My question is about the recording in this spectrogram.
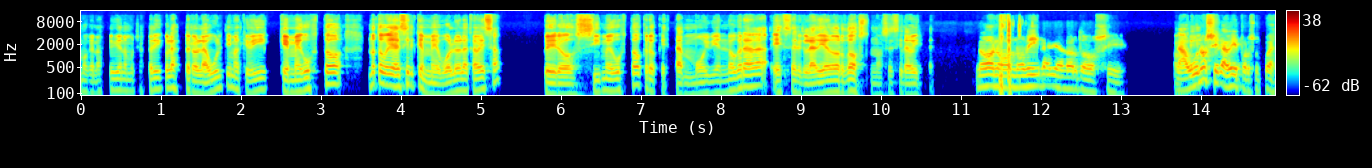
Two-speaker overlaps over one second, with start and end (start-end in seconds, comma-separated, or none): none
